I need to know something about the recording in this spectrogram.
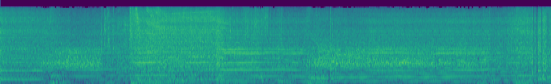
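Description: Tyres screech as a car drifts through bends.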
